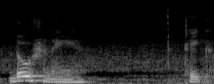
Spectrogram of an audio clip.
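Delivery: normal talking voice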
